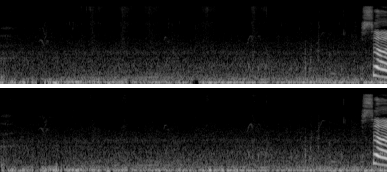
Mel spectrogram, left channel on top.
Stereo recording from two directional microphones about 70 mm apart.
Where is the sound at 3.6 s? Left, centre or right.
Centre.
